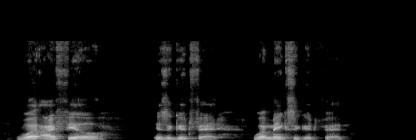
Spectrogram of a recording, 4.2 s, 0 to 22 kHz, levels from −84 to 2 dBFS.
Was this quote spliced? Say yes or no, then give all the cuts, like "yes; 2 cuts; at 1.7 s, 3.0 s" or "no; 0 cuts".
no; 0 cuts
